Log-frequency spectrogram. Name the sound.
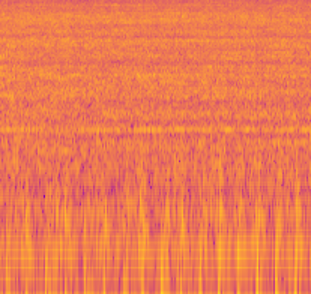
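steam engine running slowly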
